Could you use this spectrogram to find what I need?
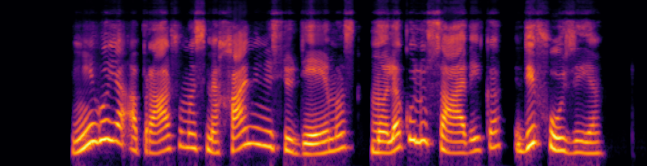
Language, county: Lithuanian, Vilnius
